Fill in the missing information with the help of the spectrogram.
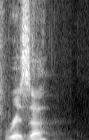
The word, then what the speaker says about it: RZA: It is pronounced RZA. – Because it's RZA.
